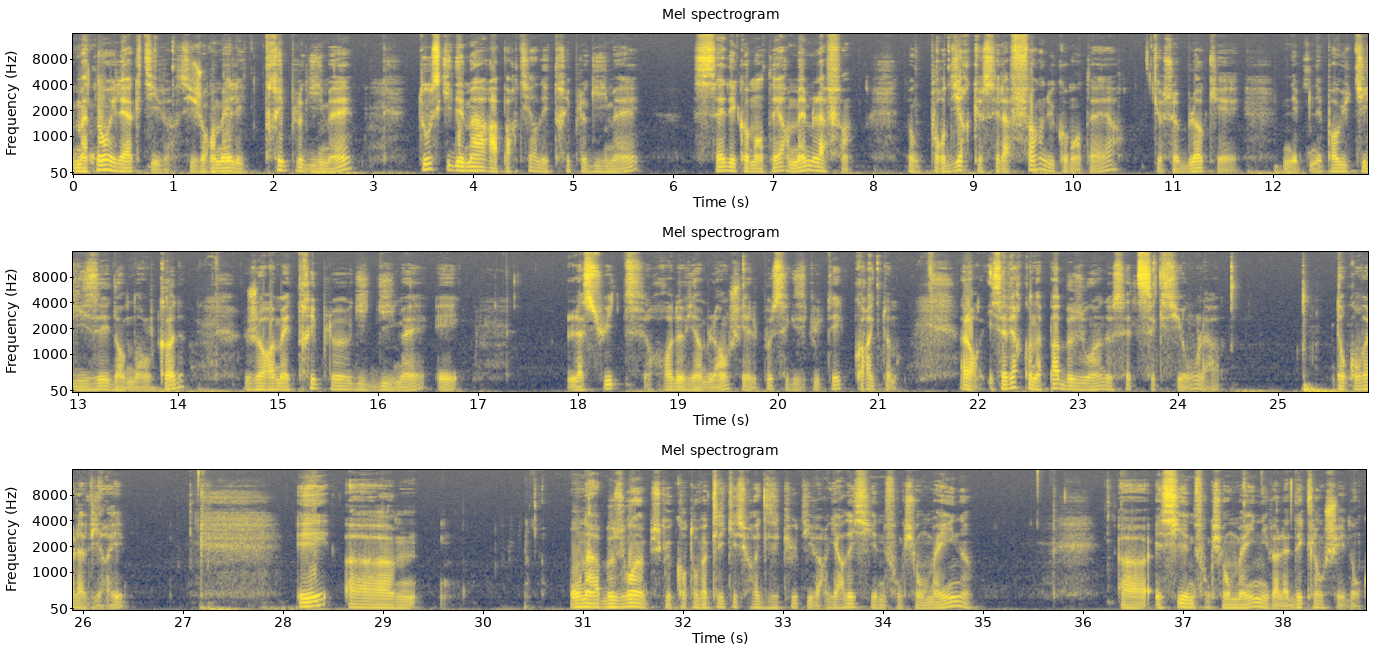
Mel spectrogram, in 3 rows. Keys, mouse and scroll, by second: 0.7 click, 8.6 click, 18.4-19.6 drag, 20.8 click, 22.2-23.7 drag, 36.3-37.5 drag.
